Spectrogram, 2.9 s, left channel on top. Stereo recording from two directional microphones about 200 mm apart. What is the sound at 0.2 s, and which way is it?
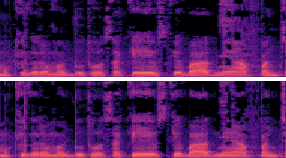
Speech, 40° right (ahead or behind).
